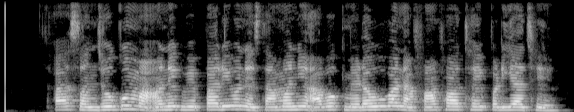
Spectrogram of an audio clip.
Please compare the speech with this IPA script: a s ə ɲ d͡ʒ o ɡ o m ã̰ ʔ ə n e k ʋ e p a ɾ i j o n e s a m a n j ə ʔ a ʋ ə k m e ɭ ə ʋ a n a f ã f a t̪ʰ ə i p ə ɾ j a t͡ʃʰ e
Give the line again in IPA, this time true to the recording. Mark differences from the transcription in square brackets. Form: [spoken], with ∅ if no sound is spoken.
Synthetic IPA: a s ə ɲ d͡ʒ o ɡ o m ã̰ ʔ ə n e k ʋ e p a ɾ i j o n e s a m a n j ə ʔ a ʋ ə k m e ɭ ə [ʋː] a n a f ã f a t̪ʰ ə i p ə [ɽ] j a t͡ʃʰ e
